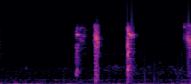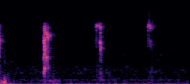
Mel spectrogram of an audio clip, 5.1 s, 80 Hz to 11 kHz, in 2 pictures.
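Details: Peregrine falcon at its nest in Oudenaarde on 11 February 2021, during pair bonding. Seven short, harsh, hoarse notes come about half a second apart, separated by quiet gaps, with a low background hum.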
